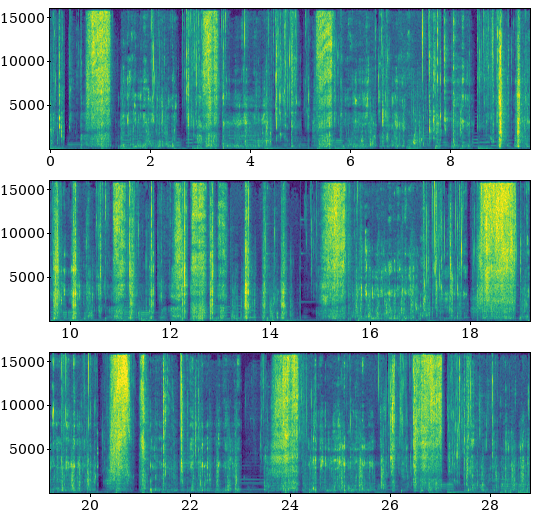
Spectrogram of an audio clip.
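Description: Close-miked crunchy chewing and biting while eating kimchi and black-bean-sauce noodles, many irregular crunches, with background music underneath.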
